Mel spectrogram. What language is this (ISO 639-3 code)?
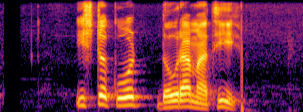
nep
